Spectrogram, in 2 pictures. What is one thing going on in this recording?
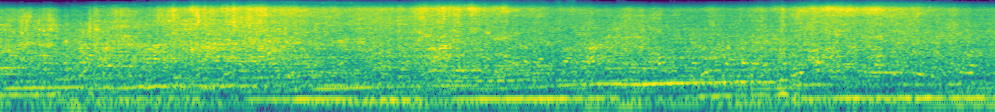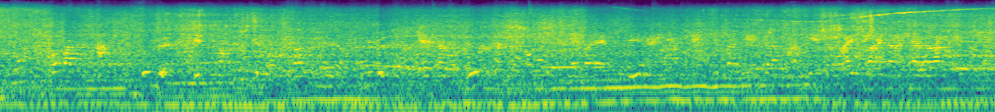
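Loud truck engines roar steadily.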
